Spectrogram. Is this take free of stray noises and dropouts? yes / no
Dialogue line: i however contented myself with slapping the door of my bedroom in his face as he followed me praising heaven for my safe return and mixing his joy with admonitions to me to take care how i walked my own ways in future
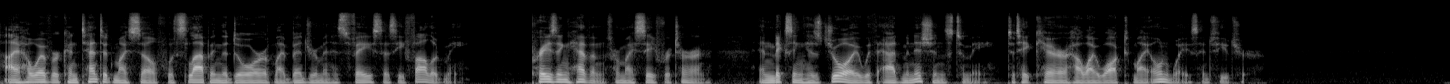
yes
